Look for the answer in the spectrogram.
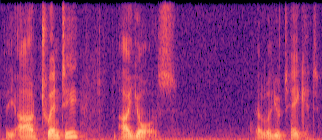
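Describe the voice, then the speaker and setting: A man's voice: medium pitch, big pitch swings, creaky, darkish tone, slightly rough, heavily acted. A man playing an exasperated, pleading lawyer. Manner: pleading, exasperated, halting stammers. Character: exasperated middle-aged male lawyer employer. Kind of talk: audio drama acting.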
